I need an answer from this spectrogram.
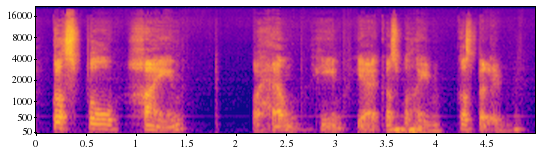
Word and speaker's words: Gospelheim: Gospelheim or Helm?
